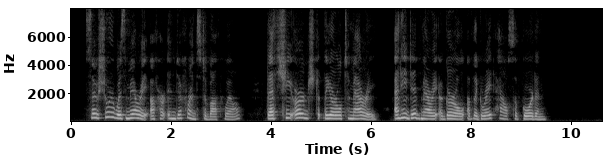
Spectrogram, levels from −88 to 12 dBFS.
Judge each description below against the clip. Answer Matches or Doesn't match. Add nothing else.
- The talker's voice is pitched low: Doesn't match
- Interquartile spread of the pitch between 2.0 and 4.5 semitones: Matches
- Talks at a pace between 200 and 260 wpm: Doesn't match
